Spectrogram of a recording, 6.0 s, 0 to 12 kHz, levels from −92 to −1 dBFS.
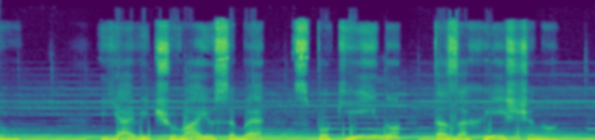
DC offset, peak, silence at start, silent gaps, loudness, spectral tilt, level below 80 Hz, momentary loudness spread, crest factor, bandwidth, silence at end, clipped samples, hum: under 0.1%; 0 dBFS; 0 s; none; -14 LUFS; -5.5 dB/octave; -20 dBFS; 7 LU; 12 dB; 11 kHz; 0 s; under 0.1%; none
